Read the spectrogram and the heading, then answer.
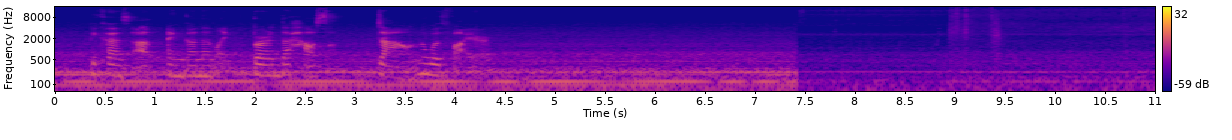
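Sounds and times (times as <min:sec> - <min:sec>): low hum: 0:00.0 - 0:08.9
kitchen hiss: 0:08.9 - 0:11.0.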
